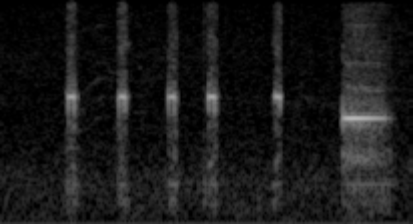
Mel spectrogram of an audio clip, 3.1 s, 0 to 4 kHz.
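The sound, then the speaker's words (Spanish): Five short, evenly spaced telephone keypad beeps as a caller enters a password and the number 1 during a customer service call, followed by a longer, louder tone lasting about a third of a second, with no talking. “Va a digitar su clave y el número 1, por favor.”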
